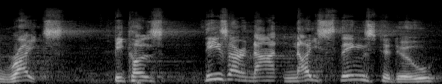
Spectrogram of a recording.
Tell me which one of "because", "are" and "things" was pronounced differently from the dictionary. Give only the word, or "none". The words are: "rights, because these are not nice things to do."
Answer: none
